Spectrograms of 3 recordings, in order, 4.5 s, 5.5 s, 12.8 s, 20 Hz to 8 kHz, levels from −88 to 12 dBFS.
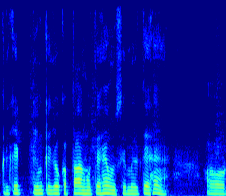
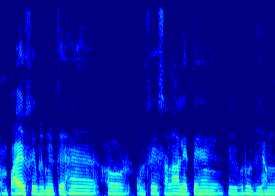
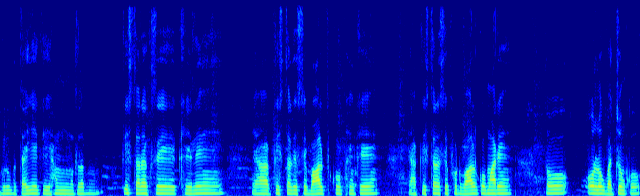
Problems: background sounds at intervals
